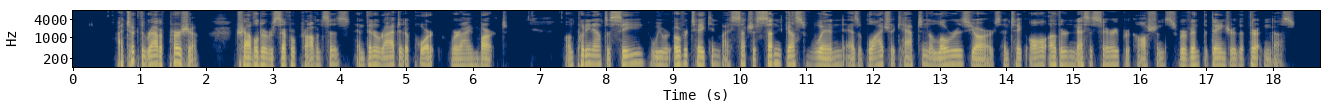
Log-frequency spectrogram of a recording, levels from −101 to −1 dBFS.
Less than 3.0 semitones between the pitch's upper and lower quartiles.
Yes: narrow, 2.4 semitones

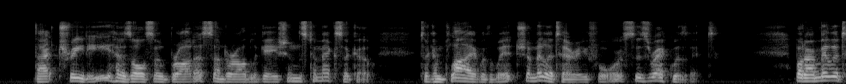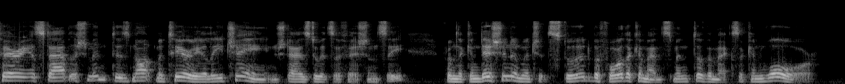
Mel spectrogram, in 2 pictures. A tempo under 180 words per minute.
Yes: average, 160 wpm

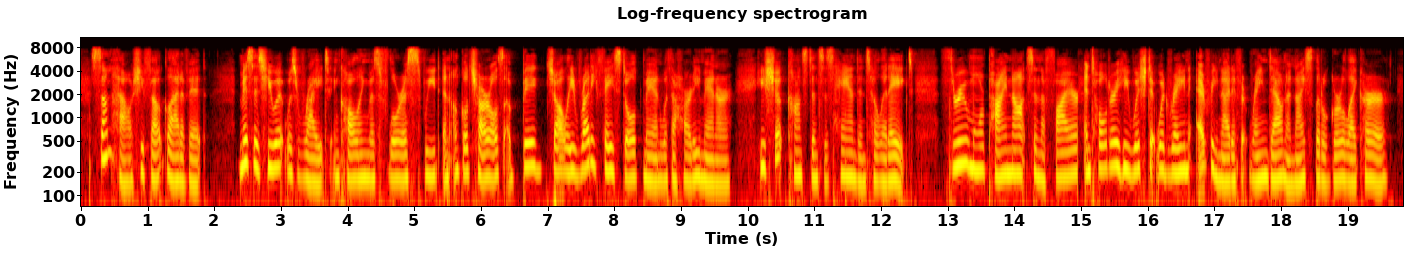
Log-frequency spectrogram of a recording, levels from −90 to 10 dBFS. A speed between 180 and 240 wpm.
Yes: average, 195 wpm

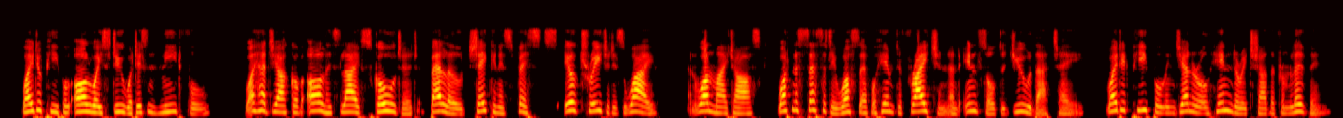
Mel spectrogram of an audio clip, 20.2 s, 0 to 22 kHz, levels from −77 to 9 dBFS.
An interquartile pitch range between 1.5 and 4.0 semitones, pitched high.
No: average, 4.6 semitones; high, 225 Hz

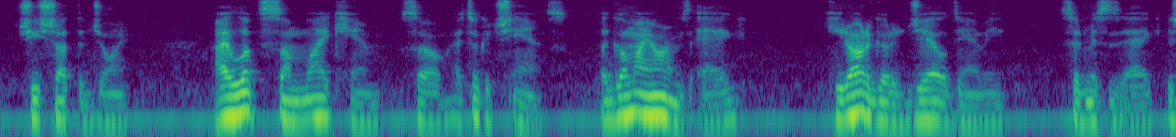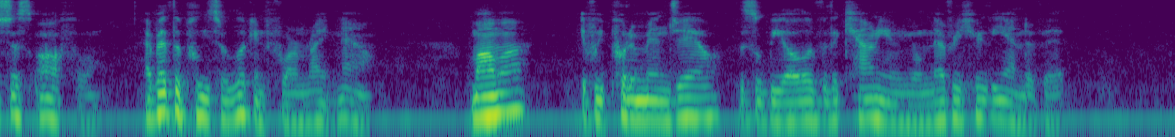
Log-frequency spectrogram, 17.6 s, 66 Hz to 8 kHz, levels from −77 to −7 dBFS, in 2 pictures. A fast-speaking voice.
Yes: fast, 210 wpm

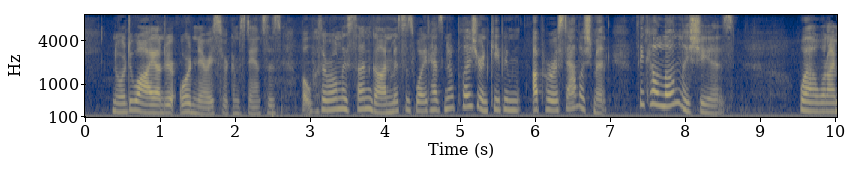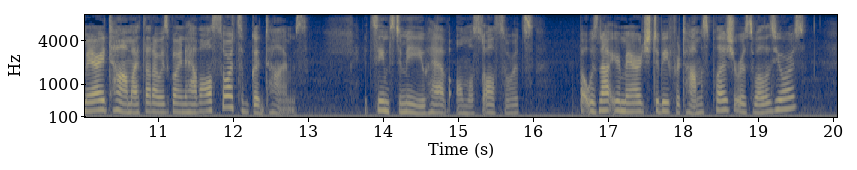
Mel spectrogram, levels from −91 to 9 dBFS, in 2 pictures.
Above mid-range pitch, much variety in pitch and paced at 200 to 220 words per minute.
No: high, 200 Hz; average, 4.8 semitones; fast, 205 wpm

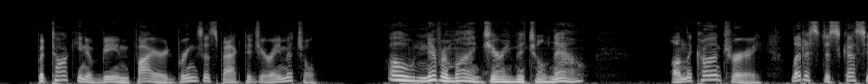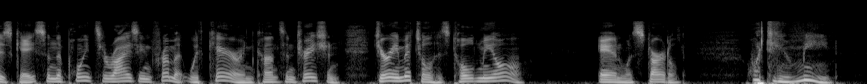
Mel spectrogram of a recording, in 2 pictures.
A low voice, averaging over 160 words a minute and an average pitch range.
No: low, 130 Hz; average, 170 wpm; wide, 7.4 semitones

